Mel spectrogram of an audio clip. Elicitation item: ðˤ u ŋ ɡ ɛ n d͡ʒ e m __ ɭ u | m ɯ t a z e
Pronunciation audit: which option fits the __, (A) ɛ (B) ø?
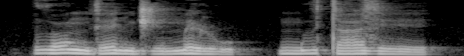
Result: A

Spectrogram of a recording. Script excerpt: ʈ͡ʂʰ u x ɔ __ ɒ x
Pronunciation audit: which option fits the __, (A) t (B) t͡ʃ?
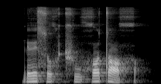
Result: A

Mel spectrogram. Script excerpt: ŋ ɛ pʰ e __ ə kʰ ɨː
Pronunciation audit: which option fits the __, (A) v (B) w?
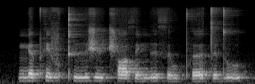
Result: A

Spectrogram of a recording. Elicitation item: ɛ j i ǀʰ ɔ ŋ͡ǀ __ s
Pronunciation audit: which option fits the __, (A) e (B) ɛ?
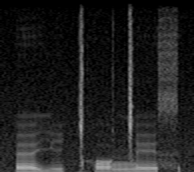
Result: A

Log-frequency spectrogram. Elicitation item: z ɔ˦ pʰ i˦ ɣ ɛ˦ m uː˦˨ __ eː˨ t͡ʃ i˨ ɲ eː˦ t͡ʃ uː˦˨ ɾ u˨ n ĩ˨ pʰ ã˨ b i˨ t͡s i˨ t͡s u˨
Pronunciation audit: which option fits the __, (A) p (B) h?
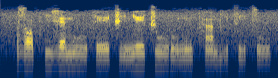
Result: B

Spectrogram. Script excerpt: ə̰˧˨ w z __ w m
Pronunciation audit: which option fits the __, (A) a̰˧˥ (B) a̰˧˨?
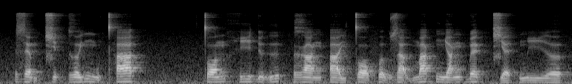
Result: B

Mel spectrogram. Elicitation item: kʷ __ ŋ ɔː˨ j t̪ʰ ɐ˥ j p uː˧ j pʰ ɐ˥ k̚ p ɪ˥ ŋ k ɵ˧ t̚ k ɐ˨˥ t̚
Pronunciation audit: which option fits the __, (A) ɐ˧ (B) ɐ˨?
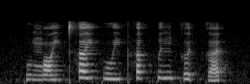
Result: B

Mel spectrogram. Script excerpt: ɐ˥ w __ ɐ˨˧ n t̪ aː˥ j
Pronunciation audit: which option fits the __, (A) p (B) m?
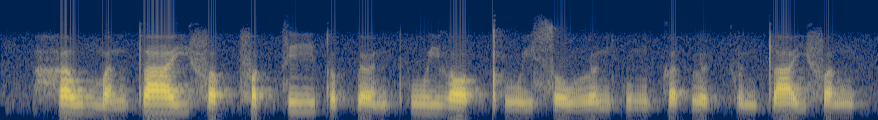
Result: B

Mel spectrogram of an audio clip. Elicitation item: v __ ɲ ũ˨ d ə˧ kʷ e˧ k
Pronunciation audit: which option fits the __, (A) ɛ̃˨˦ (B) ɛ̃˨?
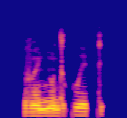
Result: B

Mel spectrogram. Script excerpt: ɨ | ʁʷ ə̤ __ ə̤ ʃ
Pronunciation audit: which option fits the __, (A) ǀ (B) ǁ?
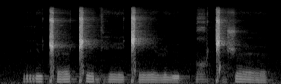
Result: B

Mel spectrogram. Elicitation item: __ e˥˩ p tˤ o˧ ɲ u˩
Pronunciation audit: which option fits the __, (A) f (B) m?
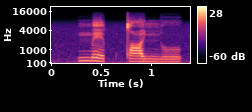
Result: B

